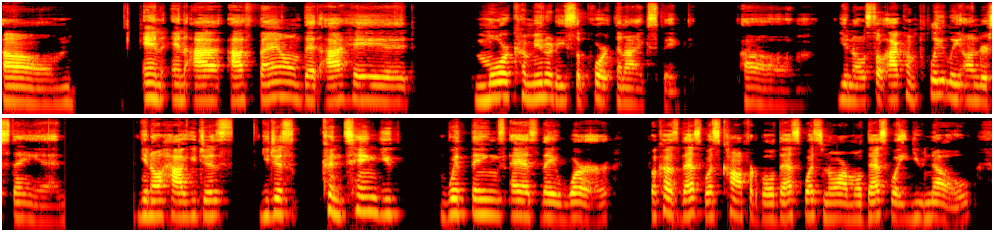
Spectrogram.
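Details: Adult woman speaking; typical speech.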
